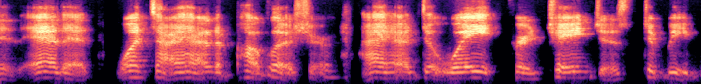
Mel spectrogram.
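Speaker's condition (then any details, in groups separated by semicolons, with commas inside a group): Primary lateral sclerosis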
